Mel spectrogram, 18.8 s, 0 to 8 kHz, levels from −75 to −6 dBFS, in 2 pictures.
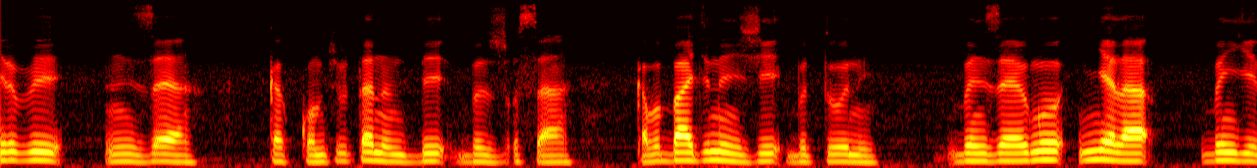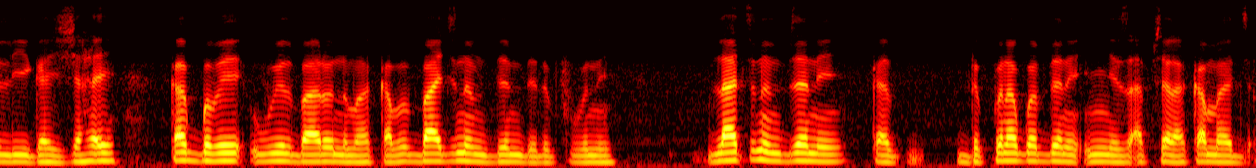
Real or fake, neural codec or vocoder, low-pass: real; none; 7.2 kHz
